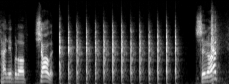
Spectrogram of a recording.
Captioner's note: knife chopping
